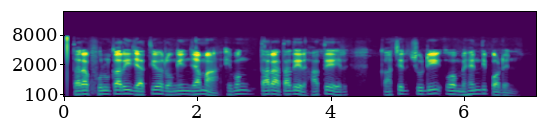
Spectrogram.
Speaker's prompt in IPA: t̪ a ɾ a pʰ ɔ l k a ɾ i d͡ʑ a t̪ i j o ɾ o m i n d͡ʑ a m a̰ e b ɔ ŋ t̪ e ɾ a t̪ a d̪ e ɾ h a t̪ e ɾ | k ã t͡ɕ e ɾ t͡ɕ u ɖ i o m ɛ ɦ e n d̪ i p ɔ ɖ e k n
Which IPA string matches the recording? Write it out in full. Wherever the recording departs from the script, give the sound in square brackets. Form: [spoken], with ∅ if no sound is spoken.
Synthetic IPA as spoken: t̪ a ɾ a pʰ [u] l k a ɾ i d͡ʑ a t̪ i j o ɾ o [ŋ] i n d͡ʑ a m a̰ e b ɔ ŋ t̪ [a] ɾ a t̪ a d̪ e ɾ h a t̪ e ɾ | k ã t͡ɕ e ɾ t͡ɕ u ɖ i o m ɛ ɦ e n d̪ i p ɔ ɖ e [∅] n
